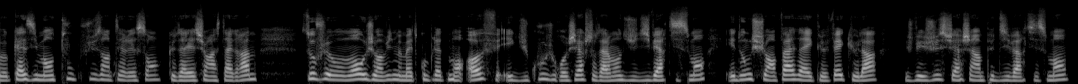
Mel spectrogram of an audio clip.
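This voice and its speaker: A young woman from Brittany, France, talking casually outdoors on a vlog and musing with many pauses and restarts. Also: medium pitch, dry recording, clean studio sound. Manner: thoughtful, hesitant, many fillers and restarts. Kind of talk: casual reflective vlog talk. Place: outdoors in the countryside, seated on a wooden stool.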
